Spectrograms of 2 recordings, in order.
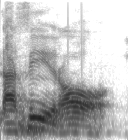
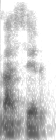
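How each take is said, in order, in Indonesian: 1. Kata ini diakhiri dengan bunyi vokal. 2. Kata ini diakhiri dengan konsonan r. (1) "kalau kasiron diwakofkan jadi kasiro" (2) "Bukan kasir"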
